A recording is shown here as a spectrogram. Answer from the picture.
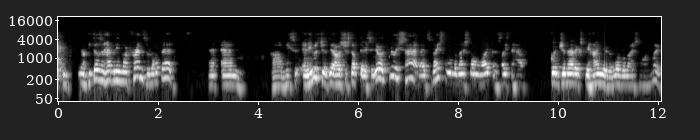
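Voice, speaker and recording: Speaking at a very fast pace with an American accent, a man uses lively intonation at a fairly high pitch, his loudness swinging widely. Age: 60s. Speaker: talk show co-host. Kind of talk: casual chat.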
